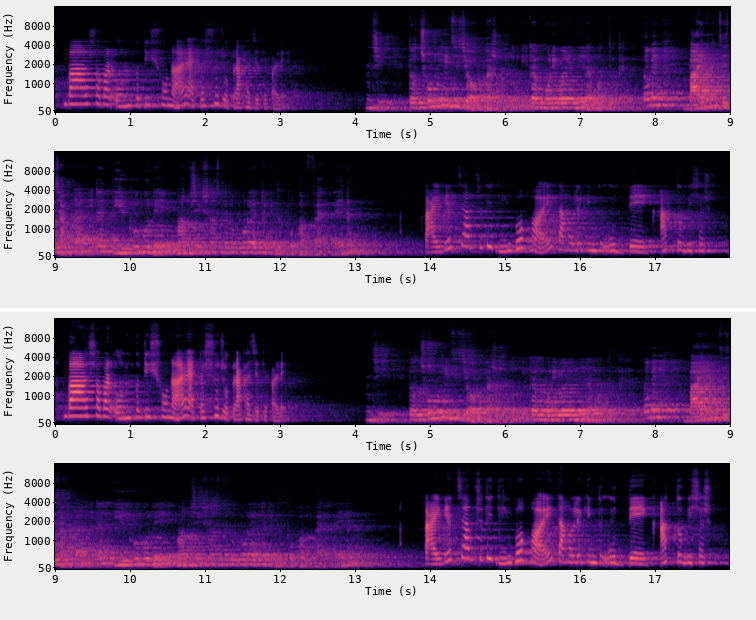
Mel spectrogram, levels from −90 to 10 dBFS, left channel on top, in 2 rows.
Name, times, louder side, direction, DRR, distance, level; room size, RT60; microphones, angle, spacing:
voice 1, 0.1-3.1 13.9-17.8, right 5 dB, 65° right, 14 dB, 0.8 m, -27 dB
voice 2, 4.7-7.5 7.8-13.0, equal, 40° left, 3 dB, 5.2 m, -29 dB
26.5 x 26.0 x 7.2 m, 2.6 s
head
